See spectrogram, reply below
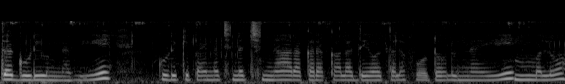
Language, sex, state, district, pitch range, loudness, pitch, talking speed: Telugu, female, Andhra Pradesh, Srikakulam, 200-215 Hz, -37 LUFS, 205 Hz, 135 wpm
